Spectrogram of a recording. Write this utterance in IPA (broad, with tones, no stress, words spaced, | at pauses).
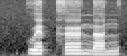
kʷɛː˧p̚hœː˧ n̪ɐ˨˧n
